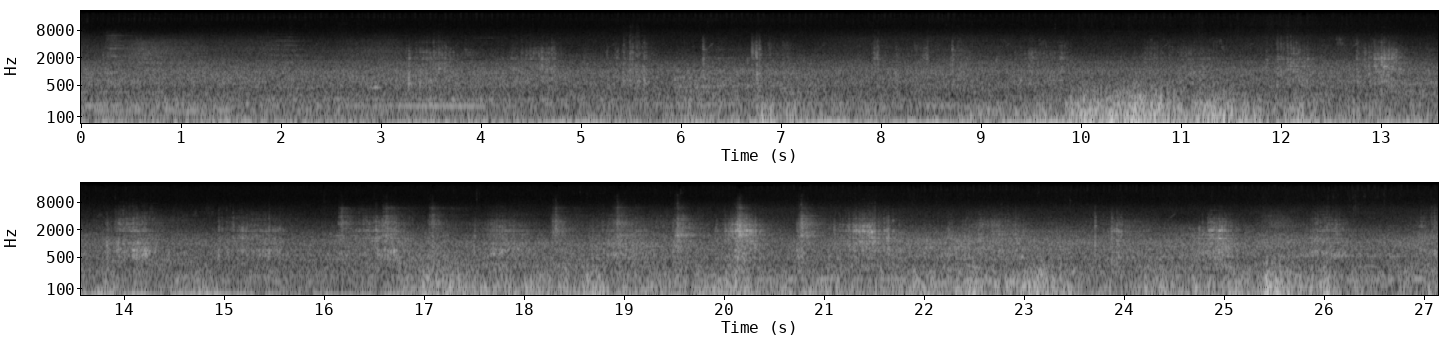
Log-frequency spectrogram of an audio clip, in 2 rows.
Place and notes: a construction site recorded form a distance of a few hundred meters. lots of different sounds.
Poznań, Poland, 20 September 2012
